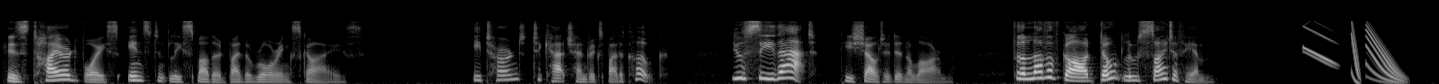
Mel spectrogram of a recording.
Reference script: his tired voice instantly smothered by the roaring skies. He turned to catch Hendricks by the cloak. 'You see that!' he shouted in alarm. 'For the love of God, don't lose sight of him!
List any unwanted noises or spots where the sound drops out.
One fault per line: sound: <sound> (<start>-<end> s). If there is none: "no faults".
sound: chirp (13.0-14.1 s)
